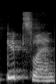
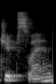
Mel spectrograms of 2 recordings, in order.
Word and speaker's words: Gippsland: What's the weather like in in It's Gippsland and not Gippsland, isn't it? Gipps, yeah. With a with a hard G.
